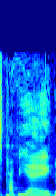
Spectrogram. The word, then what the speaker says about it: Papier: The Painted Papier. It's Papier. – It's spelled. – It's French. It's French for paper.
